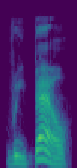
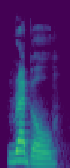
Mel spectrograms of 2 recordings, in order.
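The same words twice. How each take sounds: First: "rebel" as a verb, re-BEL; stress on second syllable. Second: "rebel" as a noun, REB-el; stress on first syllable. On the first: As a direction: hit the last syllable of "rebel". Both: Shown as a demonstration. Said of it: "nouns that can also be verbs".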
